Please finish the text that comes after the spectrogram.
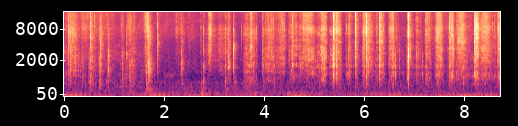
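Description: Scissors snip through paper for a mini album craft project, a series of close, crisp cuts with irregular rhythm alongside light paper rustling and crinkling.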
